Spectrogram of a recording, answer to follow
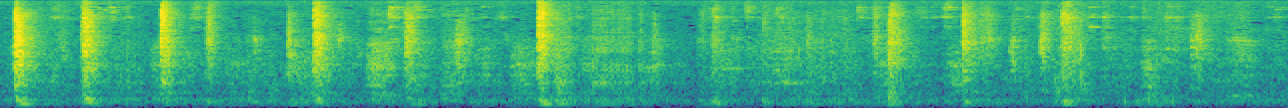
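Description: Corgi puppy making a run of short, sharp sounds at irregular intervals, about two or three a second.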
